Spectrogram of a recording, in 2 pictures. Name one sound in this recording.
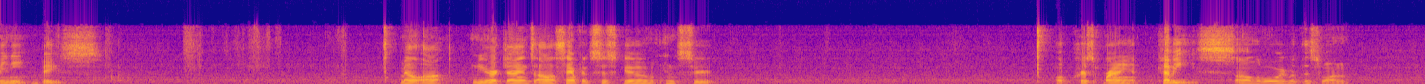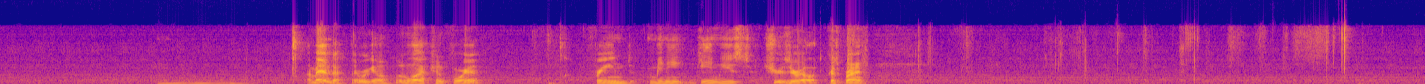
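Trading cards rustle and slide against each other in a hand.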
